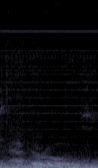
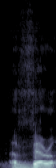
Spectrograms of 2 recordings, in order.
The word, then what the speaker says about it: Averroes: I think Averroes. I think you put the emphasis on the first syllable, if I remember correctly.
